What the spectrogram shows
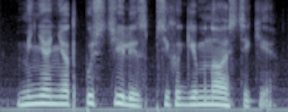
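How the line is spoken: Sad, dull voice. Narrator (Russian): Лиля грустная потухшим голосом сказала

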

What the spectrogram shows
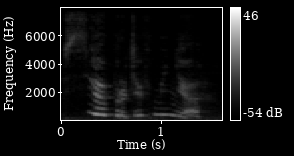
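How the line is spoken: Tearful wailing. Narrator (Russian): сквозь слезы причитала она

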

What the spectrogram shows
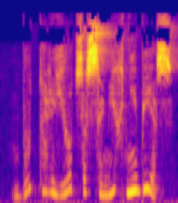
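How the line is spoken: Very quiet speech. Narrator (Russian): произносит Марфа так тихо, чтобы не услышал муж

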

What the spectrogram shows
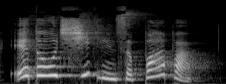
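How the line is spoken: Joyful exclamation. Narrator (Russian): вскричал Вилли радостно

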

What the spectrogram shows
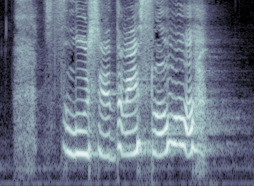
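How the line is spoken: Sobbing woman answering. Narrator (Russian): Продолжая рыдать, ответила женщина

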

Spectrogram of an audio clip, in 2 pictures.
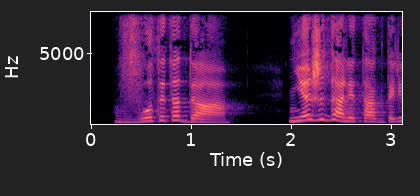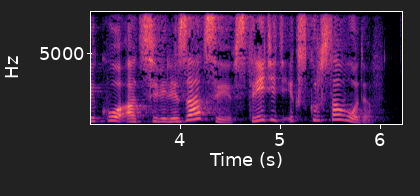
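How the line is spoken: Exclaimed. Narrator (Russian): воскликнул Владимир

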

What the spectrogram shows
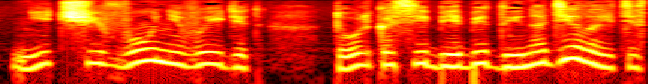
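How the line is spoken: Plain. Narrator (Russian): сказал он

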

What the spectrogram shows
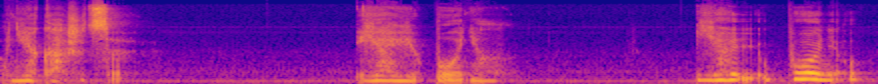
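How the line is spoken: Tearful whisper. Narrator (Russian): сквозь слезы прошептал Рюхин

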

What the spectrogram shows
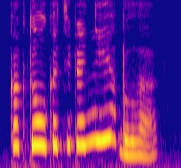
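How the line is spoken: Exclaiming, breaking off singing. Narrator (Russian): воскликнула Стефели, прервав свое пение

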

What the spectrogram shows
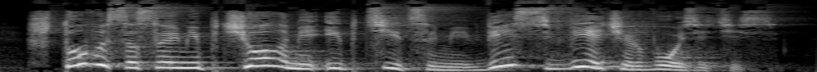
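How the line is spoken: Angry near-shout. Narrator (Russian): Почти закричал он сердито на Демьяна Лукича

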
